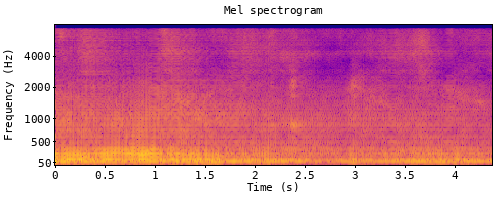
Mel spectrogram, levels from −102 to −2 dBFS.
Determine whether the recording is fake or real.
fake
